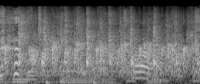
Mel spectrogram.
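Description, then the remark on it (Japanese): A canned applause effect played on a radio show: dense, steady clapping from a crowd, loud, filling the full two seconds with a faint low tonal backing underneath. “すごい、毎回拍手してくれる、いいね、このシステム、これからもよろしくお願いします”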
